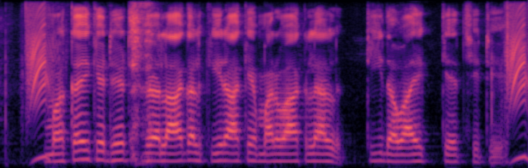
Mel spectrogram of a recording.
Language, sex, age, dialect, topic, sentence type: Maithili, male, 18-24, Southern/Standard, agriculture, question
